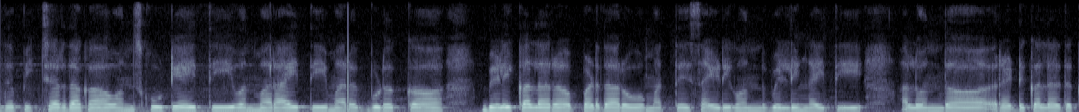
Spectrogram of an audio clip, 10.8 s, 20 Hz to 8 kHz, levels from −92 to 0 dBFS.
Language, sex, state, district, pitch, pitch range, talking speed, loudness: Kannada, female, Karnataka, Belgaum, 200 Hz, 190-205 Hz, 120 wpm, -27 LUFS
